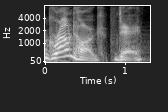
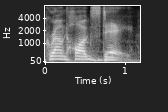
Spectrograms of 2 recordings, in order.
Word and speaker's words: Groundhog Day: out on Friday for Groundhog Day which it is groundhog day not Groundhogs Day I have been saying it wrong my entire life ladies and gentlemen but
